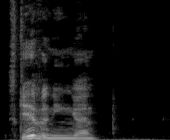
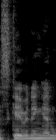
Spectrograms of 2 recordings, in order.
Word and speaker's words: Scheveningen: Corrects me on the pronunciation of Scheveningen. Scheveningen.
